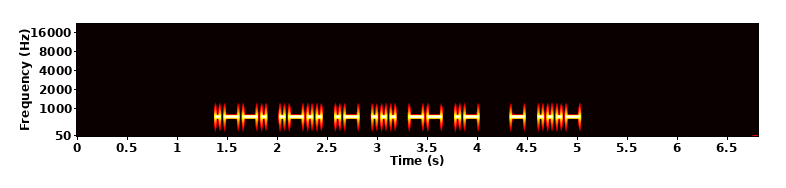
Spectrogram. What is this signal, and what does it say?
Morse code, heard as a keyed tone, about 25 wpm, 700 Hz. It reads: PLASMA TV
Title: Difficult Words - Speed-Racing with Hints - 20wpm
